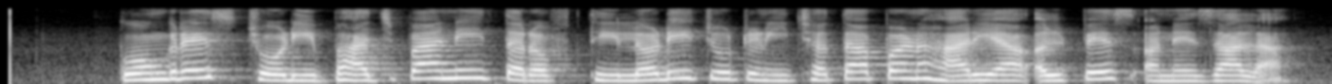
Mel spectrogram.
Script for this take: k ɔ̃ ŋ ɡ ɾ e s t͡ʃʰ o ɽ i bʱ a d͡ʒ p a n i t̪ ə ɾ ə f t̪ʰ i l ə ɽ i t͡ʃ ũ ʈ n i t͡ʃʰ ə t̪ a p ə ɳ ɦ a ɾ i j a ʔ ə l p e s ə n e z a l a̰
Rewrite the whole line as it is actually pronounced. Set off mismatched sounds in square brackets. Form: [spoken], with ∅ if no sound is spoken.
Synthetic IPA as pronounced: k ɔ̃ ŋ ɡ ɾ e s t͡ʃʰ o ɽ i bʱ a d͡ʒ p a n i t̪ ə ɾ ə f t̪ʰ i l ə ɽ i t͡ʃ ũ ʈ [ɳ] i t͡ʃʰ ə t̪ a p ə ɳ ɦ a ɾ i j a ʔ ə l p e s ə n e z a l a̰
